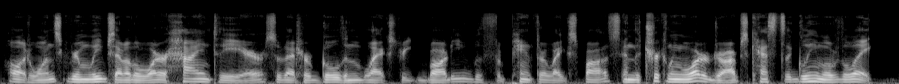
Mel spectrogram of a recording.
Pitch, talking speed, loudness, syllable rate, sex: 105 Hz, 240 wpm, -17 LUFS, 5.2 syllables/s, male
